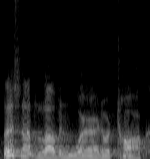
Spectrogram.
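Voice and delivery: ordinary delivery

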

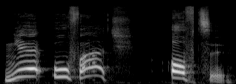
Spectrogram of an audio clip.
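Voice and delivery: put-on high, loud, slow childlike recital; very high, drawn-out naive voice; little hare repeating. A narrator's reading. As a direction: parrot it back as an eager little hare. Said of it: "powtórzył zajączek".

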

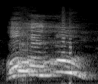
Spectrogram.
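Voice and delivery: high, loud cry at the chance; anguished shout. Real, not acted. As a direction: cry out as the shot goes. Son şans pozisyonu. (son pozisyonda acı çığlık)

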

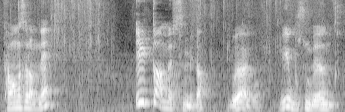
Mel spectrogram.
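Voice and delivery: talking while chewing; half-chewed food in mouth; mouth full. Real, not acted. Seen 0: bit chicken before; puffed cheeks, pursed lips while handling pieces.

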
